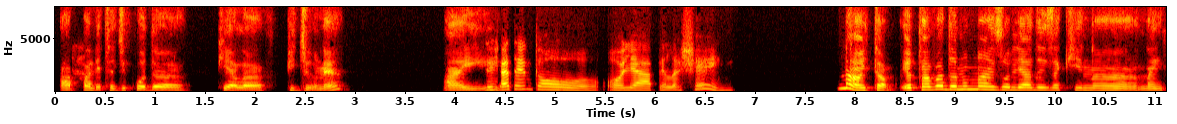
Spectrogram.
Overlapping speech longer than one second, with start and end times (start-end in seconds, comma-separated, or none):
none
